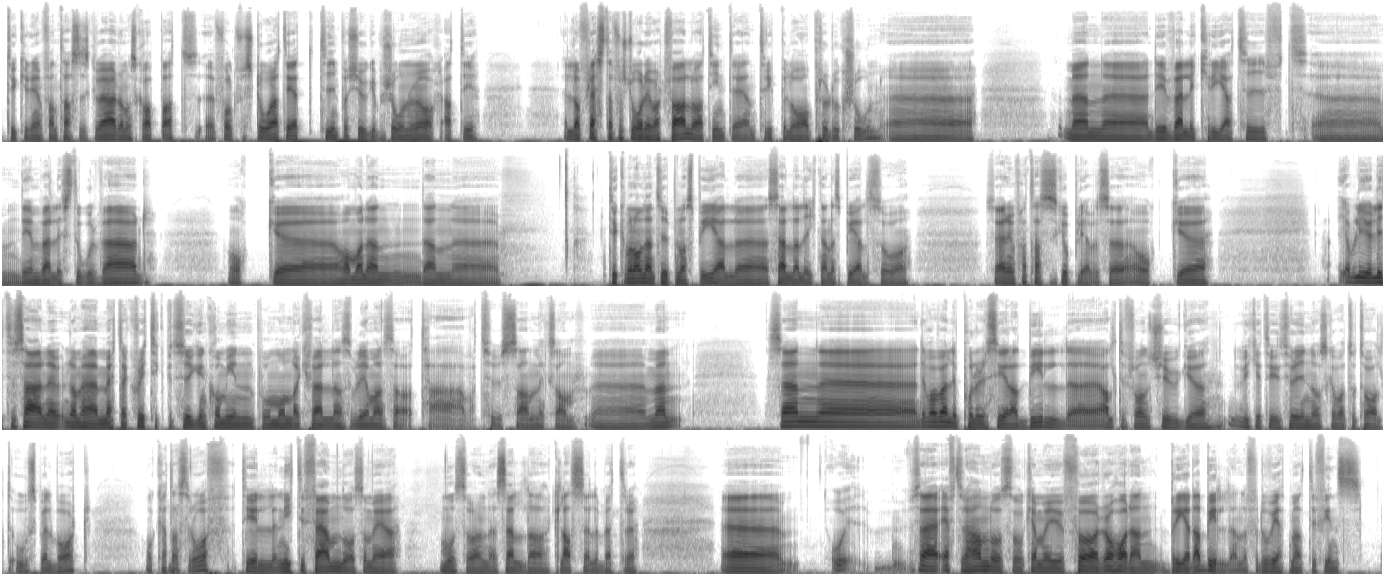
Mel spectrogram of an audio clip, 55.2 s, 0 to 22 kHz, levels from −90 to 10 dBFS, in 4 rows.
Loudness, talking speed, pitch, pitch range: -19 LUFS, 155 wpm, 95 Hz, 90-105 Hz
